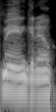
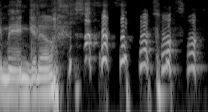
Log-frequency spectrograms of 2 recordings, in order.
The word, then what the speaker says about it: Mangino: It's Mangino. Please say Mangino. Make my night. Dr. Mangino?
